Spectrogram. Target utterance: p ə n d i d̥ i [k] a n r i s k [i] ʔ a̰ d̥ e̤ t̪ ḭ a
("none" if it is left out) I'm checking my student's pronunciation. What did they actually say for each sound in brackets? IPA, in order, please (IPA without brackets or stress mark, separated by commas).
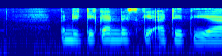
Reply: k, i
